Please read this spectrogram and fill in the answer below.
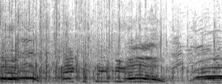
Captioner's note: applause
